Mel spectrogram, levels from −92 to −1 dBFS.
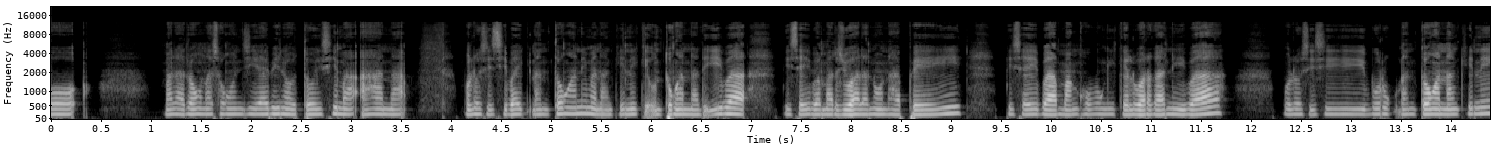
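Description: Throughout the speech, the spectrum stops dead at 12.4 kHz. The MP3 bitrate is ample, so that ceiling points elsewhere: this is likely low-bitrate audio saved at a high bitrate, with an earlier encode near 48 kbit/s AAC having removed detail the re-encode cannot restore.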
